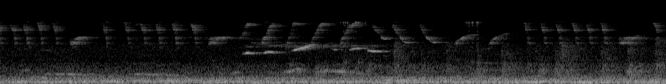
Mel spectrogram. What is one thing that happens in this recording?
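A songbird sings a rapid, varied song of sharp chirps, trills and whistles close by.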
